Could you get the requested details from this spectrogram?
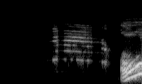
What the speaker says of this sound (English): Hi, kitty kitty. Come say hi.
